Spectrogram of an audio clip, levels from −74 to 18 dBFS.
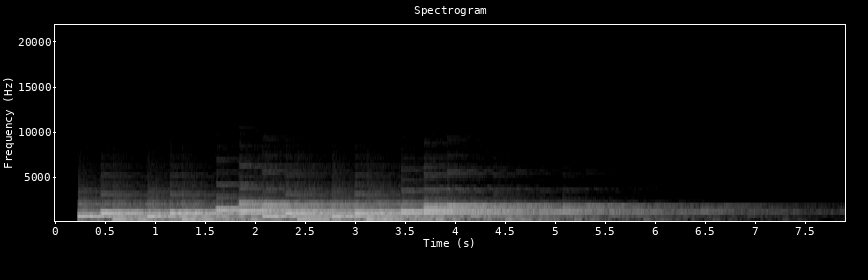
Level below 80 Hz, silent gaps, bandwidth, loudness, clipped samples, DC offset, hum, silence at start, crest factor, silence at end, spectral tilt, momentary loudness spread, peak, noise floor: -70 dBFS; none; 7.4 kHz; -15 LUFS; under 0.1%; under 0.1%; none; 0.25 s; 16 dB; 1.4 s; -4.5 dB/octave; 16 LU; -2 dBFS; -56 dBFS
